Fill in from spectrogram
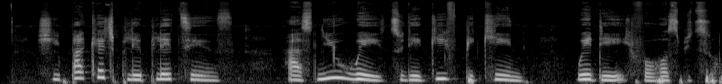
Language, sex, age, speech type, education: Nigerian Pidgin, female, 15-29, spontaneous, tertiary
